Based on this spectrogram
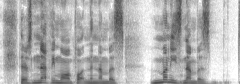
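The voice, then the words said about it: Imitates another person's accent, poorly. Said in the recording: “I'm going to butcher his accent if I do it any longer”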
